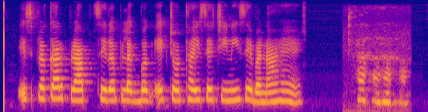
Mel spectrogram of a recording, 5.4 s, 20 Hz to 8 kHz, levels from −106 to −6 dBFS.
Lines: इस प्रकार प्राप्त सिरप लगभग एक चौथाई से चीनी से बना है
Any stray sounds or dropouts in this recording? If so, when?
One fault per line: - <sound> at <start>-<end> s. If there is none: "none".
- laugh at 4.3-5.2 s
